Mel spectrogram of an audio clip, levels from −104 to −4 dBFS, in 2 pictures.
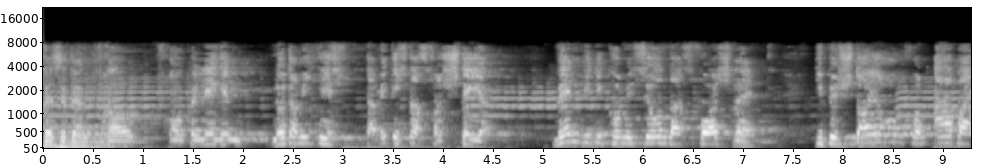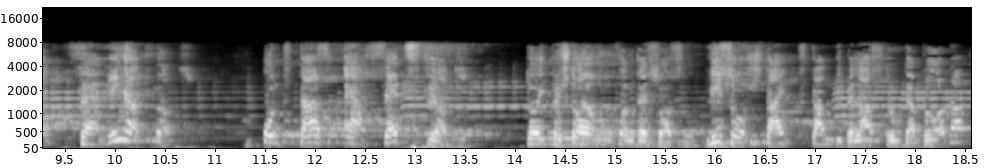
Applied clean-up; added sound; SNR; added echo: classical method WPE with log-MMSE.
